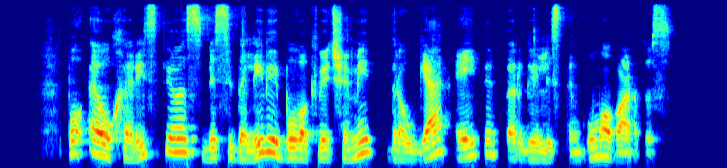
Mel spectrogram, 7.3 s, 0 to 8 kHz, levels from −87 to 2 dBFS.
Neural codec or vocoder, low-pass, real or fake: none; 7.2 kHz; real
